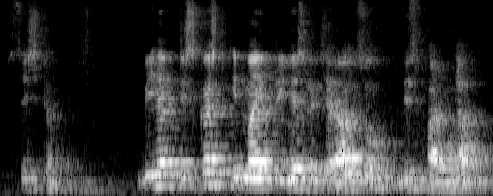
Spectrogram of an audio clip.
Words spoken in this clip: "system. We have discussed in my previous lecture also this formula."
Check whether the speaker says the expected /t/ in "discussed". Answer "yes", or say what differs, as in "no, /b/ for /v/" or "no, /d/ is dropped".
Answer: yes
